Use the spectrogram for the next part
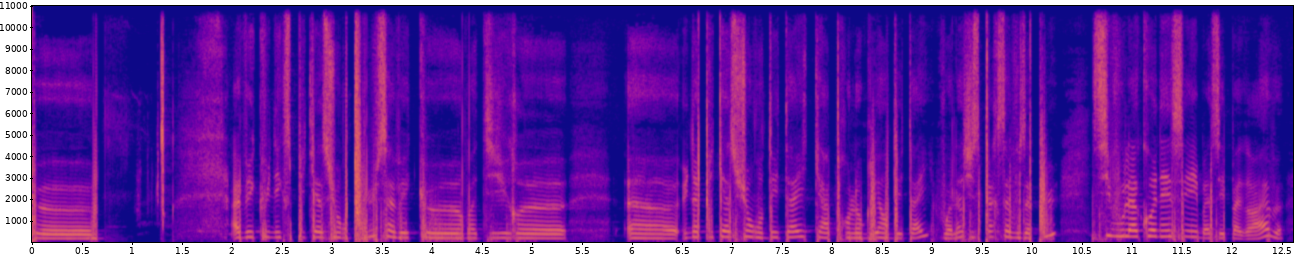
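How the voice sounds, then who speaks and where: Speaking at normal speed in a voice on the high side, a woman guides her channel's viewers through an app via screen recording in a casual way. Fillers, restarts and hesitation run through her talk, and "voilà" comes up constantly. There's background noise.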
